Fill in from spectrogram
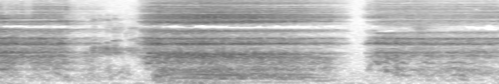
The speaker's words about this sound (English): Stop breathing like that.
